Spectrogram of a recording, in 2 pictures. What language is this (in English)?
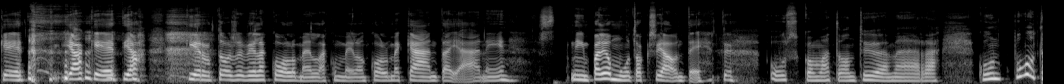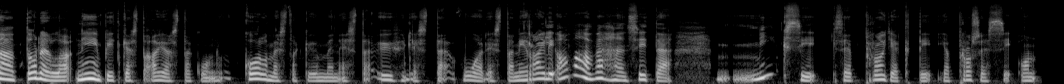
Finnish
